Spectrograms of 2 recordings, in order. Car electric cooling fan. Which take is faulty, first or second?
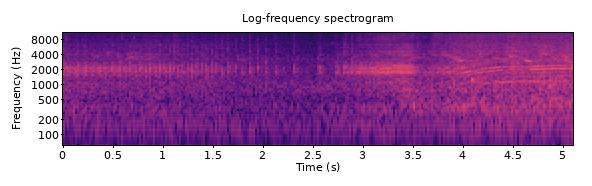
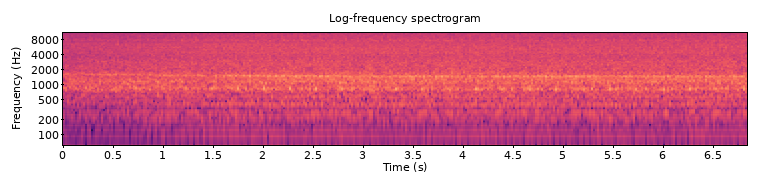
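second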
